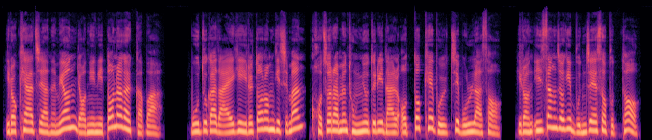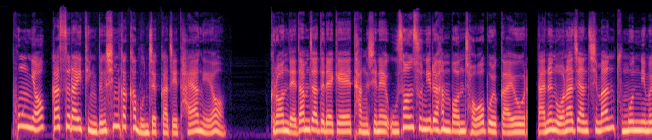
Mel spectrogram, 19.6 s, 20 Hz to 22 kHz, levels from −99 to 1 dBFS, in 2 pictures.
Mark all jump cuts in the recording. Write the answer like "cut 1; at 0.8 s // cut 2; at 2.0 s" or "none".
cut 1; at 10.5 s // cut 2; at 17.6 s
